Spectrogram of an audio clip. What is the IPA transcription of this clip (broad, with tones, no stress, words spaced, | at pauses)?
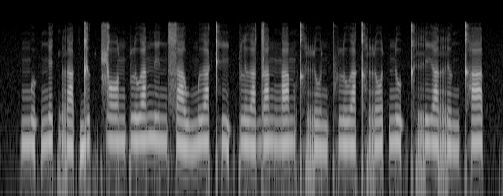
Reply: mu˨˩ʔŋe˥˩k̚ra˨˩k̚dɯ˥˩k̚ t͡ɕɔː˧nplu˦˥a̯ni˧n sa˨˩wmɯ˧a̯kʰi˨˩ʔplɯ˩˦a̯ da˥˩nŋa˥˩mkʰru˨˩n pʰlu˧a̯kʰroː˦˥t̚nu˥˩ʔ kʰri˧a̯rɯ˩˦ŋkʰa˥˩t̚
